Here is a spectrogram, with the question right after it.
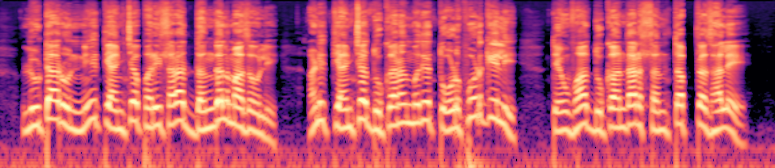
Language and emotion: Marathi, angry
